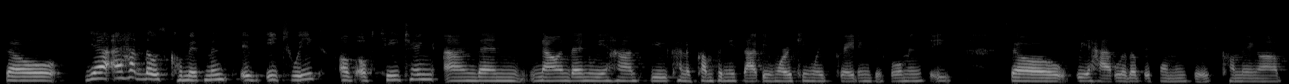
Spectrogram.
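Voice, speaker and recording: A young Finnish woman, a dance artist, answers interview questions about her dance work in a Finnish accent, hesitating and repeating words while she searches for them. Her voice is fairly low with fairly even intonation at a moderate pace. The highs in the audio are cut off.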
